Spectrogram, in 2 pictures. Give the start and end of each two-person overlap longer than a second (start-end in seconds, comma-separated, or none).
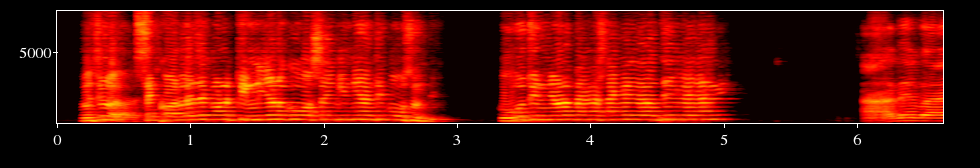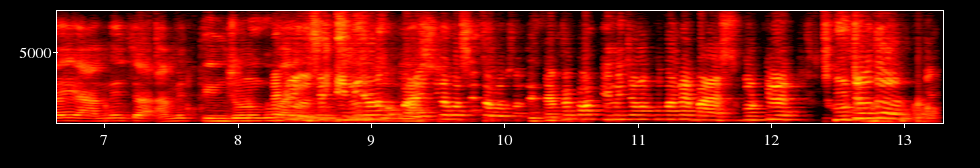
8.3-9.6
